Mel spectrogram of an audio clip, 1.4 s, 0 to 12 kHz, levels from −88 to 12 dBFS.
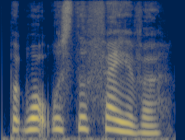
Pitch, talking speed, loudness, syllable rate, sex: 235 Hz, 215 wpm, -18 LUFS, 5.0 syllables/s, female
